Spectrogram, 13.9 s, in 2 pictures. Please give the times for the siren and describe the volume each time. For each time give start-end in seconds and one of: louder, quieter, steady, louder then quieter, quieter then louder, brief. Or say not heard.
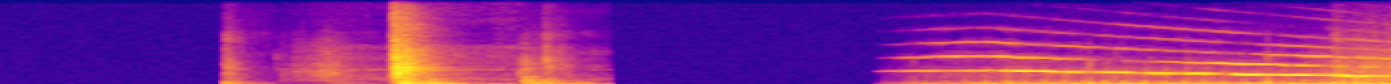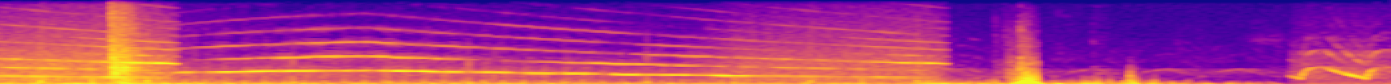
4.4-13.8 quieter.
